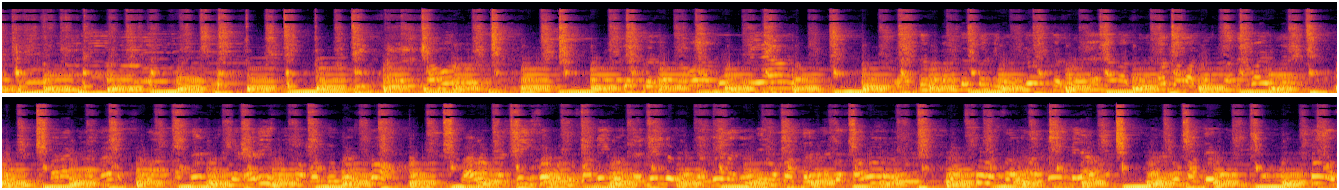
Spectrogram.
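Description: Chanchona band music with a steady, evenly repeating bass beat, a rattle keeping time and a melody line over it.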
